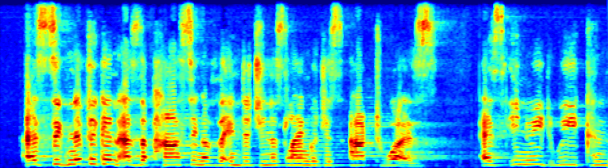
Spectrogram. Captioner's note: none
